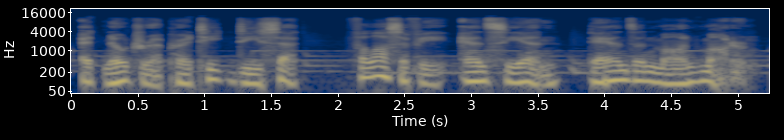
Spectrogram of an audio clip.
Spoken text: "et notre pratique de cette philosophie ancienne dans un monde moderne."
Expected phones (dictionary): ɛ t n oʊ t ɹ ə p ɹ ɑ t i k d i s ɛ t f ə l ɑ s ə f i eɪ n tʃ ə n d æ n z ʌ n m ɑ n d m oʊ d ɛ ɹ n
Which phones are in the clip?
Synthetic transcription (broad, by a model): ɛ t n oʊ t ɹ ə p ɹ ɑ t i k d i s ɛ t f ə l ɑ s ə f i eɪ n s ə n d æ n z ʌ n m ɑ n d m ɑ d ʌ ɹ n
